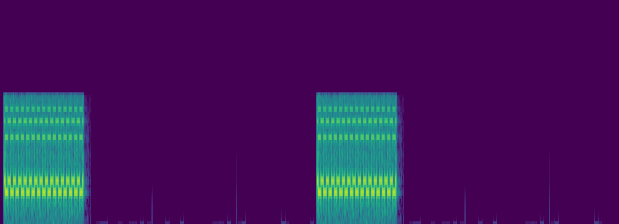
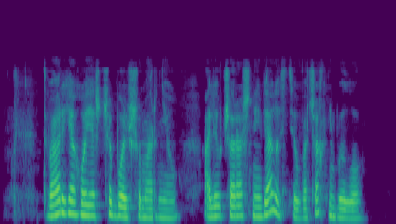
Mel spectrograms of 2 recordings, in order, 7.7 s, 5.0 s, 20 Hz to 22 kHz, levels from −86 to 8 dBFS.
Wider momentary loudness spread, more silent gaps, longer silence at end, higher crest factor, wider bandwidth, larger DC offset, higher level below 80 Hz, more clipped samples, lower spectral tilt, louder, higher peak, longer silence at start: second, 6 LU vs 12 LU; first, 1.16-1.20 s, 1.34-1.61 s, 1.70-1.83 s, 1.89-2.65 s, 2.79-2.92 s, 3.06-3.51 s, 3.60-3.87 s vs none; first, 2.8 s vs 0.45 s; about the same, 12 dB vs 16 dB; second, 4 kHz vs 7.2 kHz; neither; first, -52 dBFS vs -58 dBFS; first, 0.3% vs under 0.1%; second, -5.5 dB/octave vs -7 dB/octave; first, -7 LUFS vs -19 LUFS; about the same, 0 dBFS vs -2 dBFS; second, 0.05 s vs 0.55 s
